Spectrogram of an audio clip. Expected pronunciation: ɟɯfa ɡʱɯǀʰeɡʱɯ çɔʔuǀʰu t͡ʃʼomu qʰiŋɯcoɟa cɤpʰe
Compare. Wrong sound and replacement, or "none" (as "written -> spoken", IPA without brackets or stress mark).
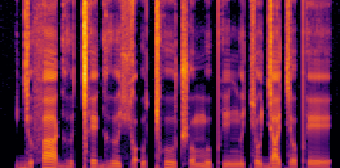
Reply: qʰ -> pʰ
